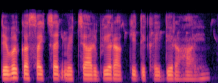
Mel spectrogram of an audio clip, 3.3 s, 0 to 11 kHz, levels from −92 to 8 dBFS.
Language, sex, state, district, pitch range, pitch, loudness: Hindi, male, Arunachal Pradesh, Papum Pare, 115-130 Hz, 120 Hz, -20 LUFS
